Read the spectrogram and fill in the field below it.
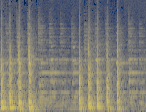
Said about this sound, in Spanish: El lobo que ya estaba muy muy muy hambriento golpeó con fuerza la puerta de madera.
